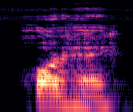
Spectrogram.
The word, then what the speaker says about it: Jorge: But it's not really, it's really not George, it's Jorge.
